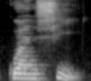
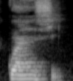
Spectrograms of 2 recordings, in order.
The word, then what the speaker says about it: 关系: As I said in previous video, the C loses its tone in the word guanxi. We do not say guanxi, but guanxi.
